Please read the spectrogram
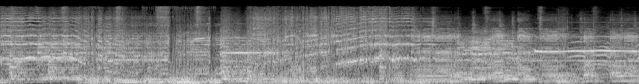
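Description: Live funk-rock band playing loudly: electric guitar, bass and drum kit under a horn section of trumpet and saxophones, with sliding melodic lines over the groove.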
